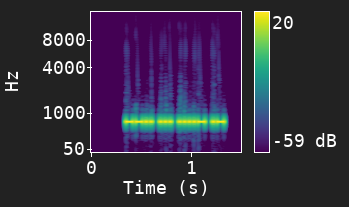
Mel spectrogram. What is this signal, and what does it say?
Morse code, heard as a keyed tone, about 46 wpm, 700 Hz. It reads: ZS4A
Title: DXCC-100 Call Signs - 4 Characters - 50wpm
